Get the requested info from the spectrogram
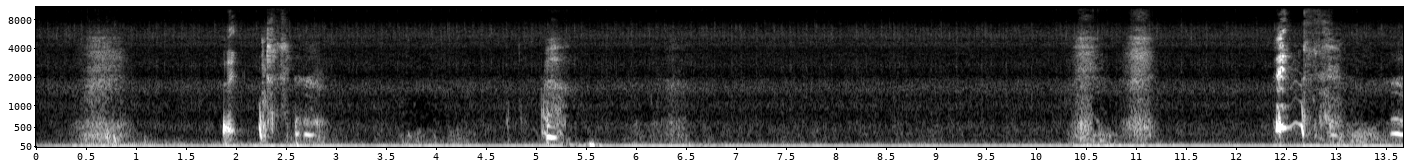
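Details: Person with a first cold of the year (fever, chills, body aches, coughing) sneezing: several sharp sneeze bursts, some stifled, over a steady low room hum.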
